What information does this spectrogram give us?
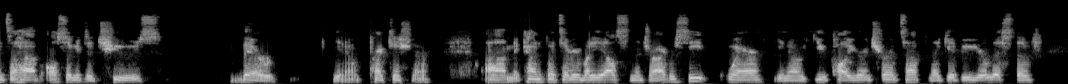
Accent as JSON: {"language": "English", "town": "New York City", "region": "New York", "country": "United States", "also_born_or_lived": "Delaware", "moved": "as an adult", "lives_now": "Nashville, United States", "said": "I'm originally from the New York City area"}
